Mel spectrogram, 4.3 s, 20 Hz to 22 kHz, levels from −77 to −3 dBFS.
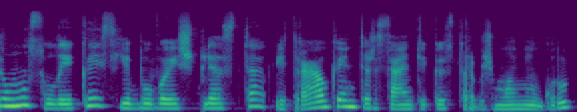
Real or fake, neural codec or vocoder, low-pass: fake; codec, 44.1 kHz, 2.6 kbps, SNAC; 14.4 kHz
